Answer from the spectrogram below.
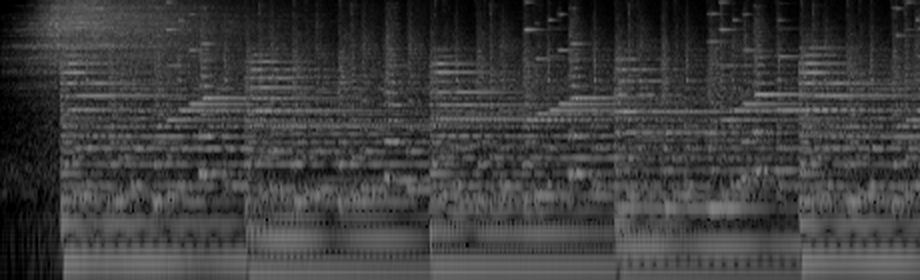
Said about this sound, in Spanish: Pero antes de esto, te dejo un poquito de música para irte animando y llevarte a esas campanillas que suenan de la Navidad.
